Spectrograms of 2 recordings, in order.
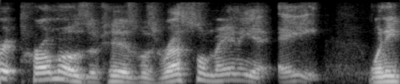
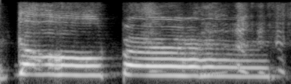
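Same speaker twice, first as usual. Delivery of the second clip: cartoon yell; 11 semitones higher, 5 dB louder than usual. Cartoon shout of name.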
